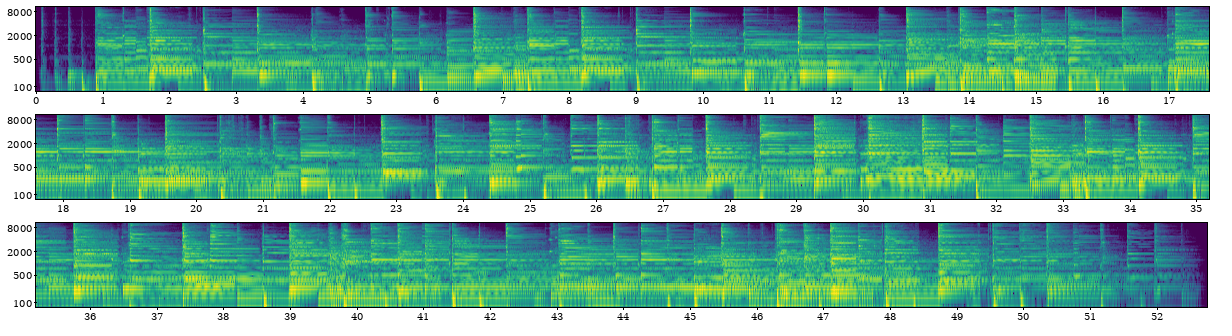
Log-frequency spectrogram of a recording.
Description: cover
без слов , инструментальные , гитара , акустика , рок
